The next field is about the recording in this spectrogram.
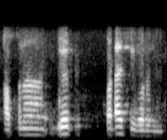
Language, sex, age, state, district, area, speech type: Tamil, male, 18-30, Tamil Nadu, Perambalur, urban, conversation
